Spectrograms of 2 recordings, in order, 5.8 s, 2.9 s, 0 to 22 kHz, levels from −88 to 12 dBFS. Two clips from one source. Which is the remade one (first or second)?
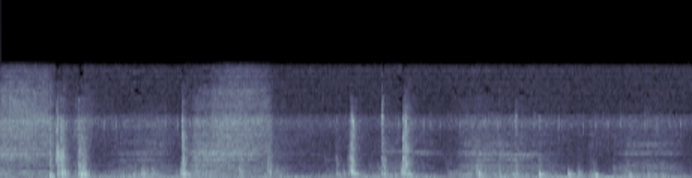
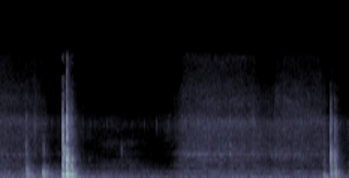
first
